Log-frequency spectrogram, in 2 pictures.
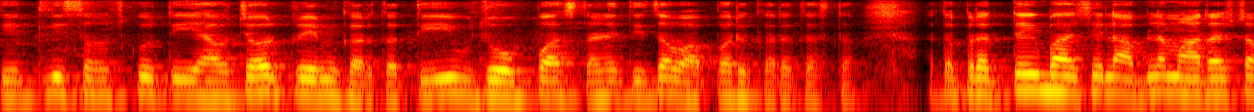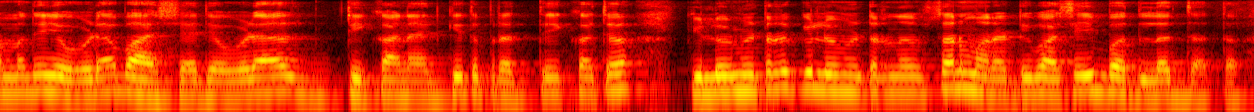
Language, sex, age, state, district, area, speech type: Marathi, male, 30-45, Maharashtra, Raigad, rural, spontaneous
